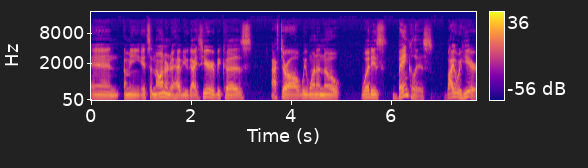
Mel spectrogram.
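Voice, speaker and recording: A man's fairly slow delivery with fairly even intonation. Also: medium pitch for a man. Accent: Portuguese. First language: Portuguese. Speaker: podcast host. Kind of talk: casual interview. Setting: remote video call.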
